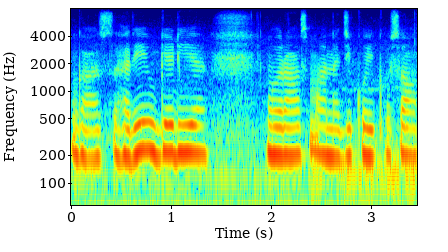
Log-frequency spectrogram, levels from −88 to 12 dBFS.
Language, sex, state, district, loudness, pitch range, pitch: Rajasthani, female, Rajasthan, Nagaur, -12 LUFS, 190-215 Hz, 200 Hz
